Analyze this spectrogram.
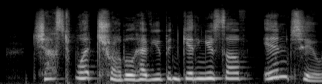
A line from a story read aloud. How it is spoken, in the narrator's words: Hazel gasped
